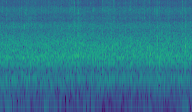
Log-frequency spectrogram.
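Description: Steady, dense applause from an audience for a speaker, a continuous wash of many hands clapping at an even level for the full two seconds, with no voices standing out.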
